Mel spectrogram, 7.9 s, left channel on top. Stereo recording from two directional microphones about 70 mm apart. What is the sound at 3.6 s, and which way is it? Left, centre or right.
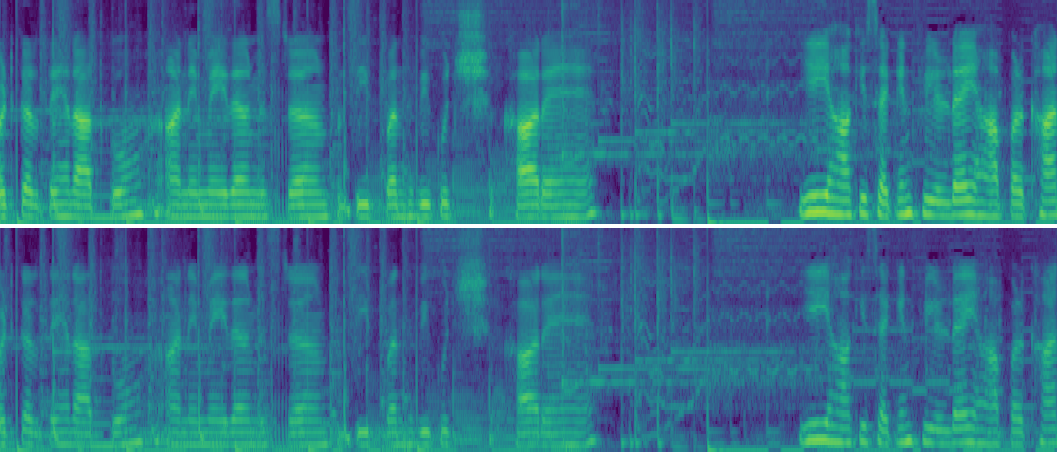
Speech, left.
